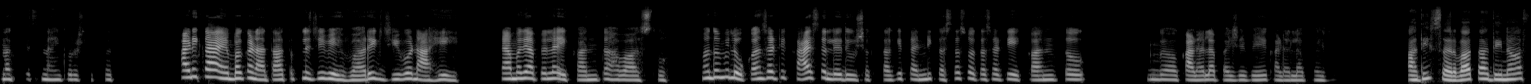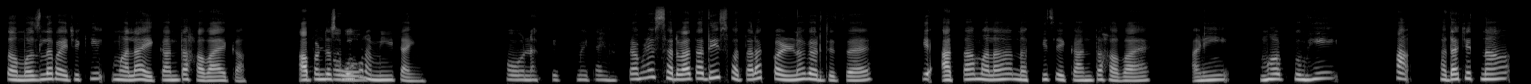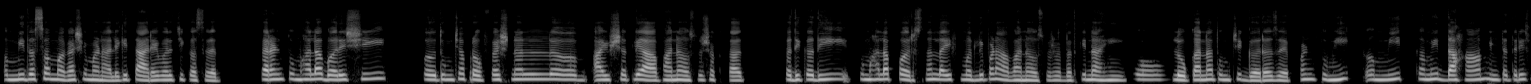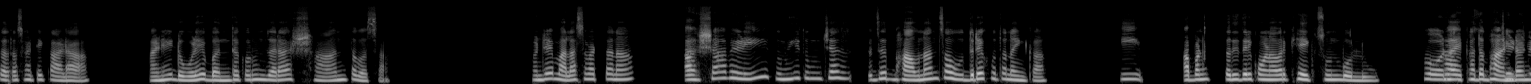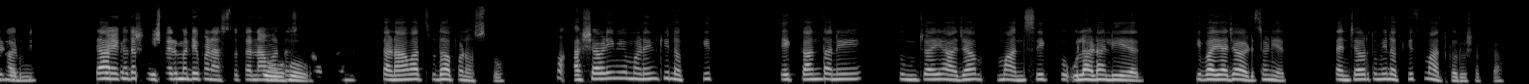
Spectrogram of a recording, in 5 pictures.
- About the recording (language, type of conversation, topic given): Marathi, podcast, कधी एकांत गरजेचा असतो असं तुला का वाटतं?
- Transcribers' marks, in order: other background noise; in English: "पर्सनल लाईफमधली"; tapping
